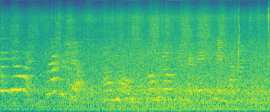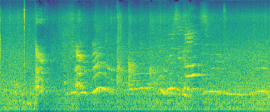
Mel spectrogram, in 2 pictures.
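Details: Playing Basset Hound puppies give short, high yips and barks, several in quick bursts through the recording, over people talking nearby.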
